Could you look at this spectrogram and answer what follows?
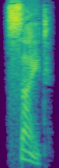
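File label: "cite", English word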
